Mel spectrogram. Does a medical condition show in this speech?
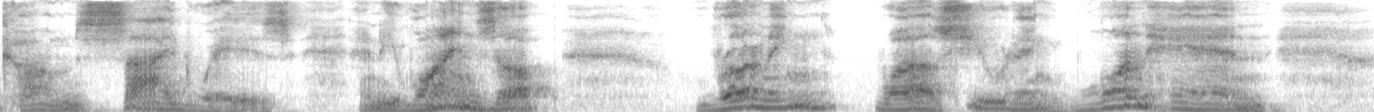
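Yes: gunshot injury to voice box; bullet still lodged behind carotid artery.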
